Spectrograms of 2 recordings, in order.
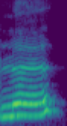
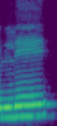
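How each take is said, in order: First: "le" with a rounded, closed vowel; closed fish-mouth LE. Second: "le" as a spread "lé", stressed; smiled LE. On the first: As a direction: purse the lips on "le". («le» cerradito, como pececito) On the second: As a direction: smile on "le" so it becomes "lé". («le» como «lé», con sonrisa) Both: Shown as a demonstration.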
